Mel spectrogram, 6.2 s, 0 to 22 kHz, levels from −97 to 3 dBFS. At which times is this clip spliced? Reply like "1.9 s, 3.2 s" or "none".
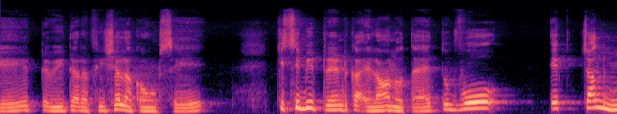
none

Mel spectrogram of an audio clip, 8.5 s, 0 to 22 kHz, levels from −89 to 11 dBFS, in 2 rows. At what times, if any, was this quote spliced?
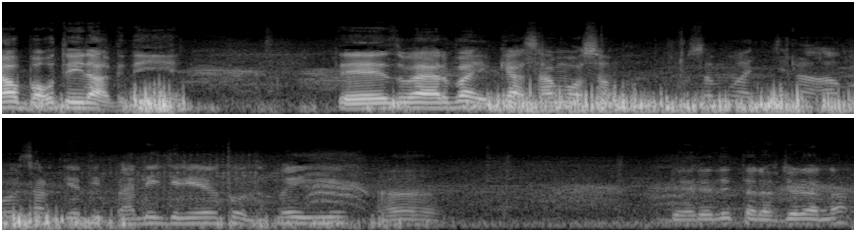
6.3 s

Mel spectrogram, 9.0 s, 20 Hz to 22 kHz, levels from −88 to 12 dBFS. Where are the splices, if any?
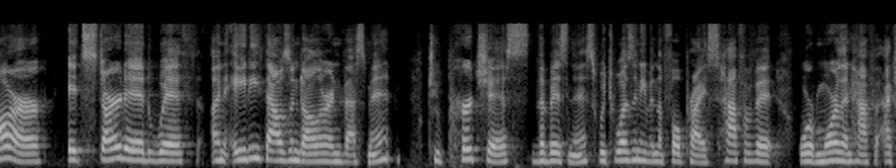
none

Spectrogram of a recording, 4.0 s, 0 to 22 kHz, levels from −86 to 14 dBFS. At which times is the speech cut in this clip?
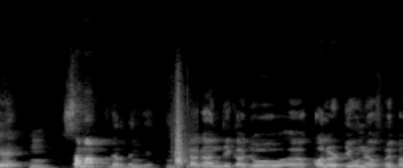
1.8 s

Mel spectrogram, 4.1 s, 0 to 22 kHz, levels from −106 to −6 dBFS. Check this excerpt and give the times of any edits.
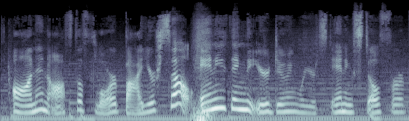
1.9 s

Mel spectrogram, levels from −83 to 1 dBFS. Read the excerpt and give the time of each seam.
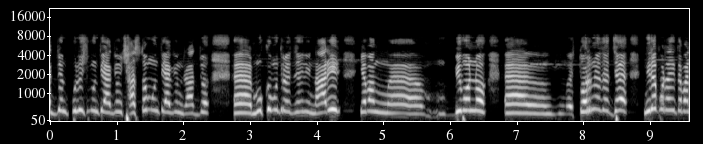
none

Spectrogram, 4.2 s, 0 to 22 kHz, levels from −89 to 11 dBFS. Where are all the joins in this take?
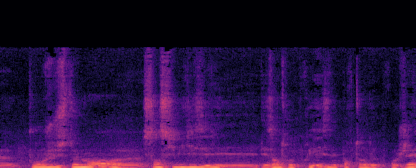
none

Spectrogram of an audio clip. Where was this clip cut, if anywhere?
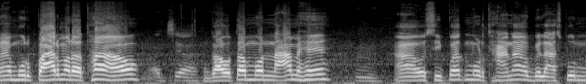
none

